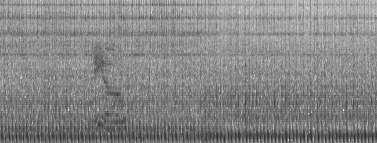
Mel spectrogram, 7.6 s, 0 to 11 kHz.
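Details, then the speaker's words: Trike engine pull-started with a little fuel: heavy even knock about 3.5 per second locked to idle; owner unsure if top or bottom end, later found to be the clutch. "okay so I think the knock is still there but it's I'm not sure if it's a top end or a bottom end knock it might be at bottom end"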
